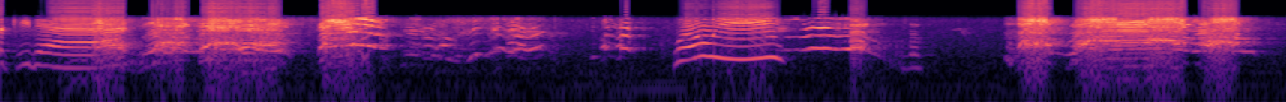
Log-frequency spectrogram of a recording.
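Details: Chloe, a pet pug, excited by the snow and the neighbour's dog, gives loud, wavering, human-like screams in repeated bursts, rising and falling in pitch, with short quieter yelps between them.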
